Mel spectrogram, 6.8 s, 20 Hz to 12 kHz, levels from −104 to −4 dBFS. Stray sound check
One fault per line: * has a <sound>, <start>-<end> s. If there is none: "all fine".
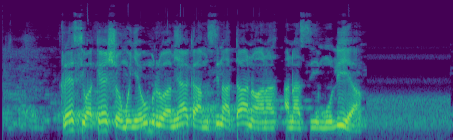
all fine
